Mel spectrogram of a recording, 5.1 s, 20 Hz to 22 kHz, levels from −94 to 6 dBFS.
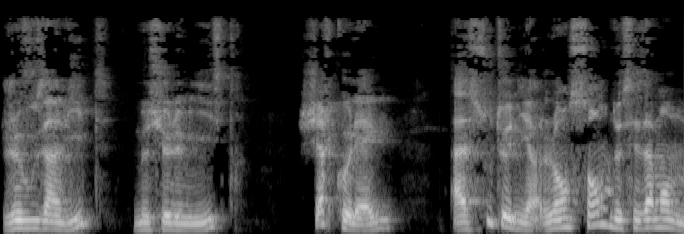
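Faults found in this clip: Corrupt frame decoded, 4.49–4.60 s: brief chirpy noise burst over the speech, about 120 ms, peaking near -15 dBFS. Roughly two damaged compressed frames decoded anyway; misread gains/codes misplace energy. Spectrogram: frame-length block of stray, misplaced energy; waveform: short abrupt burst.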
